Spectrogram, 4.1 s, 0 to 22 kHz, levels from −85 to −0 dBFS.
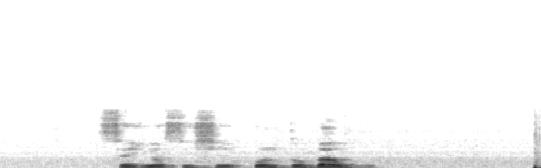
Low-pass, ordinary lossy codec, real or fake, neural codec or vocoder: none; none; real; none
